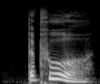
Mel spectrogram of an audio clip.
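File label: "the pool", English, female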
